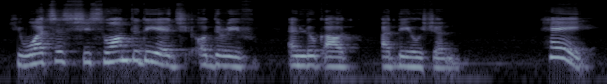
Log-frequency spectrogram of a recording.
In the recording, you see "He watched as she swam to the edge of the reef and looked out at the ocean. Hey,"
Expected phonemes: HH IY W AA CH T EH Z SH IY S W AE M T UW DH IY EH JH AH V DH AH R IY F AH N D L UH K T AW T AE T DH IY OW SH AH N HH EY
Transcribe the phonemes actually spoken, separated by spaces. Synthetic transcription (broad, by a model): HH IY W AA CH EH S SH IY S W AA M T UW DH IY EH JH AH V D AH R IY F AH N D L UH K AW T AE T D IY OW SH AH N HH EY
